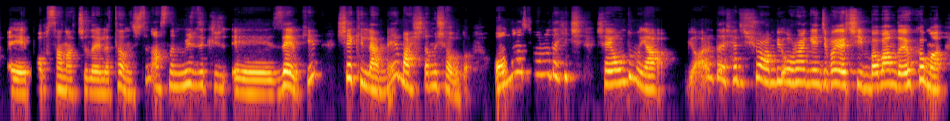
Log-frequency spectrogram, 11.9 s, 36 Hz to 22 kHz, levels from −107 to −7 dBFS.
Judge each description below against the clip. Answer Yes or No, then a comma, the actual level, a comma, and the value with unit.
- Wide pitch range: Yes, wide, 6.7 semitones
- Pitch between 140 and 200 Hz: No, high, 245 Hz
